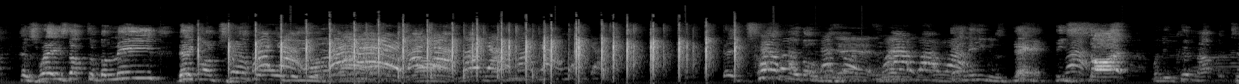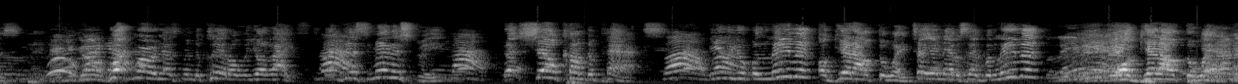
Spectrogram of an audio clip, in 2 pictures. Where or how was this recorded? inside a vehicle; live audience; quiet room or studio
live audience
